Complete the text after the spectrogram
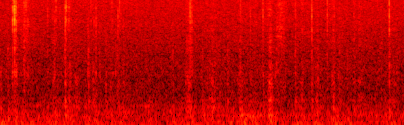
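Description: A pen is set down on paper with a light tap.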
